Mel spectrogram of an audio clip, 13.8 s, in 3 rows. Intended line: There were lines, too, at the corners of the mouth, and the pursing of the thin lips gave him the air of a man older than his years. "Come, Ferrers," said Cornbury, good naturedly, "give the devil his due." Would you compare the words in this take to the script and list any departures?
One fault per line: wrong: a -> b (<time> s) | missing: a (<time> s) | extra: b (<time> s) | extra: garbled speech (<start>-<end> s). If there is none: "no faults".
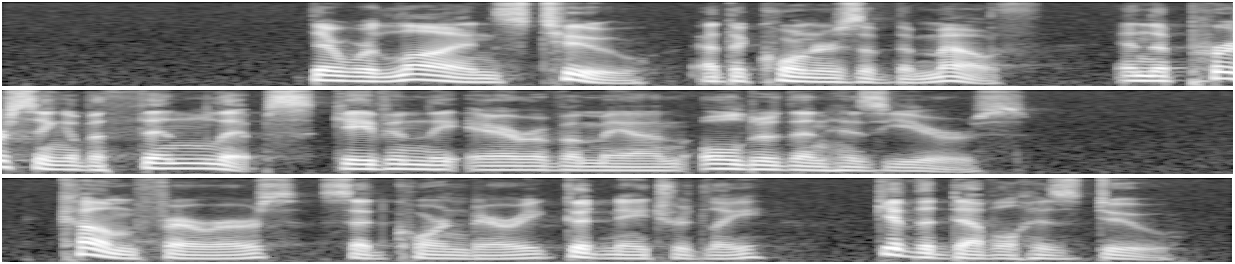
wrong: the -> a (5.0 s)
